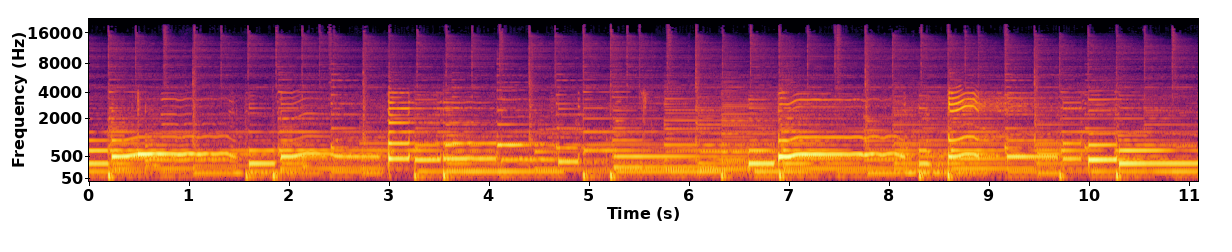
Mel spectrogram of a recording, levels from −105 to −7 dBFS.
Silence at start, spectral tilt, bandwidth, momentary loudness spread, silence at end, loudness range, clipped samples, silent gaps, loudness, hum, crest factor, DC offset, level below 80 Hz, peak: 0 s; -7 dB/octave; 18 kHz; 10 LU; 0 s; 4 LU; under 0.1%; none; -18 LUFS; none; 18 dB; under 0.1%; -38 dBFS; 0 dBFS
